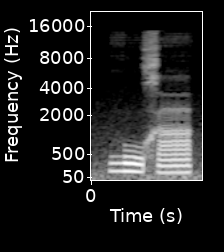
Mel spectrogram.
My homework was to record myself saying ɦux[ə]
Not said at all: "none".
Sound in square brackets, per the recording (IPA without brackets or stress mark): a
